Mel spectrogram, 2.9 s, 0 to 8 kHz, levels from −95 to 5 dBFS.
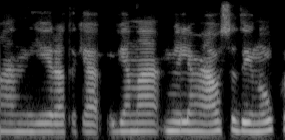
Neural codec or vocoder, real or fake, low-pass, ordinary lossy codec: none; real; 7.2 kHz; Opus, 32 kbps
